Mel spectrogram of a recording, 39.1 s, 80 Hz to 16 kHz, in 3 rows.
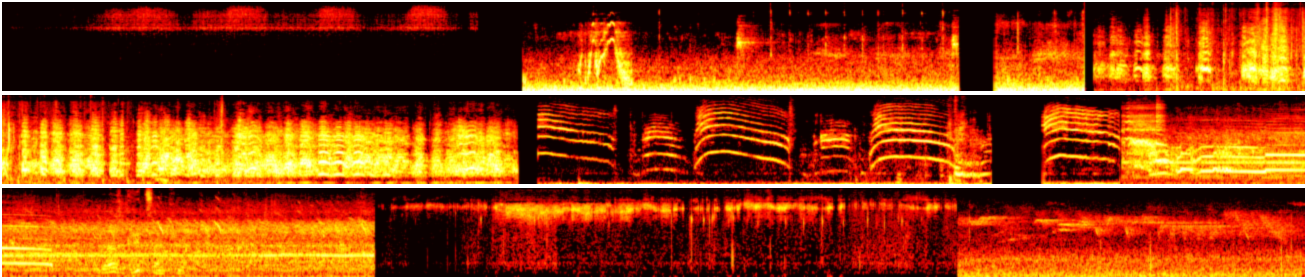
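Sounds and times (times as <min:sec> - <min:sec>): rising and falling animal calls: 0:23.5 - 0:29.8
chorus of animal calls: 0:24.2 - 0:29.8, 0:35.7 - 0:39.0.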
